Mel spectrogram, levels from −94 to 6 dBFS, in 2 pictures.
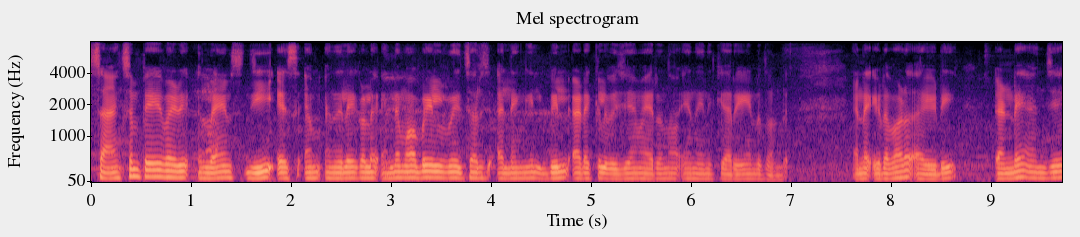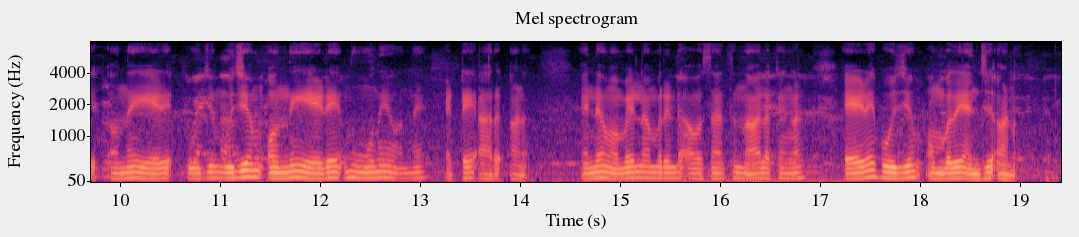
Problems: background conversations at intervals, low volume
